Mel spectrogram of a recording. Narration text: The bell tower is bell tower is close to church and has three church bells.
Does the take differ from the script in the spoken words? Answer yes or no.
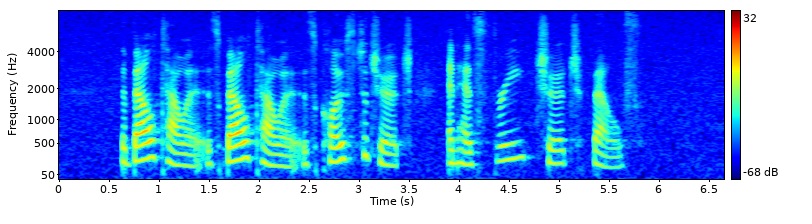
no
